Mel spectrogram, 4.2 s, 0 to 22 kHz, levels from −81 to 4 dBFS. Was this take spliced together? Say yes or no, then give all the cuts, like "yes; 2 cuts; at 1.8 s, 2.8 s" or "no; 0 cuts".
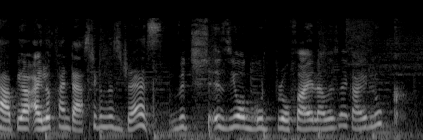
yes; 1 cut; at 1.7 s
